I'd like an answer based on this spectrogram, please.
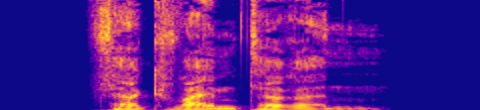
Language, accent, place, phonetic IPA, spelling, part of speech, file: German, Germany, Berlin, [fɛɐ̯ˈkvalmtəʁən], verqualmteren, adjective, De-verqualmteren.ogg
- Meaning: inflection of verqualmt: 1. strong genitive masculine/neuter singular comparative degree 2. weak/mixed genitive/dative all-gender singular comparative degree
